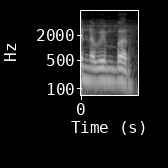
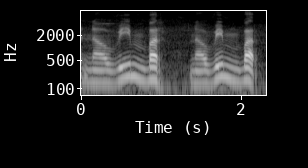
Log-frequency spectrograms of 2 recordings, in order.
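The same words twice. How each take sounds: First: Said in the usual way. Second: نویمبر as "naveembar", long ee after the v; Persian pronunciation. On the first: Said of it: "نومبر کو فارسی میں". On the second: Shown as a demonstration. Teacher showing Persian November to students, Persian pronunciation. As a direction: stretch an ee into نویمبر. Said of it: "واو کے بعد یا بڑھا دیں".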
